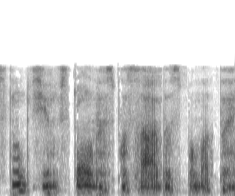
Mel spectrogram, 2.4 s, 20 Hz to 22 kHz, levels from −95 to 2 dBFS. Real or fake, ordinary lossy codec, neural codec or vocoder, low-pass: fake; AAC, 24 kbps; autoencoder, 44.1 kHz, a latent of 192 numbers a frame, MeloTTS; 5.4 kHz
